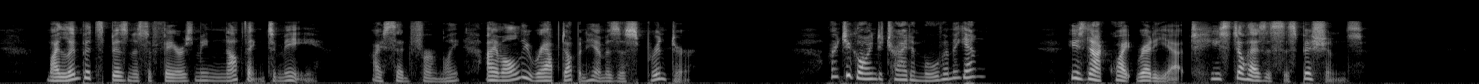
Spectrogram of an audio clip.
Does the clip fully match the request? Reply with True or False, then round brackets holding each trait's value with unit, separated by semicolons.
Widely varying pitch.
True (7.1 semitones)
